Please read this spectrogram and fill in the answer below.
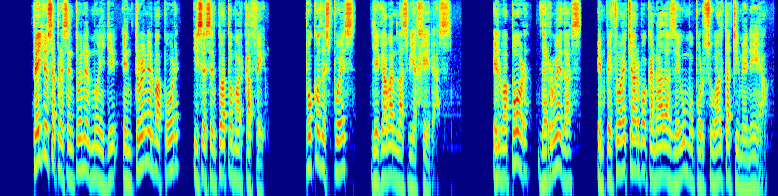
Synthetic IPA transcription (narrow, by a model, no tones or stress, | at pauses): pe̞ʝo̞se̞pɾe̞se̞nt̪o̞ene̞lmwe̞ʝe̞ːnt̪ɾo̞ene̞lβapo̞ɾ | ise̞se̞nt̪o̞at̪o̞maɾkafe̞̰ | po̞ko̞ðe̞spwe̞z | ʝe̞ɣaβanlazβjaxeɾa̰s | elβapo̞ɾd̪e̞rwe̞ðas | empe̞θo̞aet͡ʃaɾβo̞kanaðazðe̞umo̞po̞ɾsualt̪at͡ʃime̞ne̞a̰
